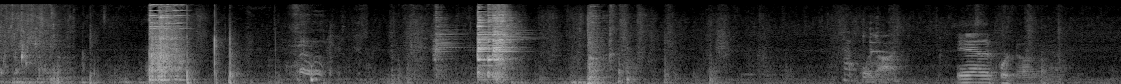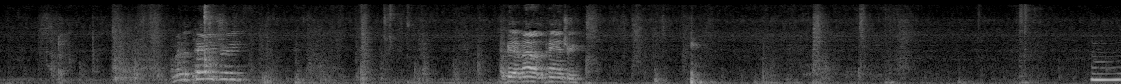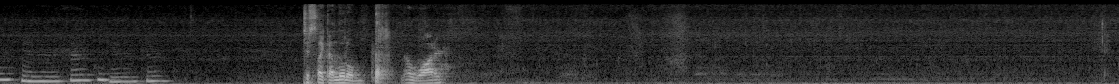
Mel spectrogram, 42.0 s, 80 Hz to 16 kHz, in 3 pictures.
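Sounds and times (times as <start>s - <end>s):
faint kitchen cooking sounds: 0.0s - 42.0s
person humming a tune: 27.6s - 30.3s.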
